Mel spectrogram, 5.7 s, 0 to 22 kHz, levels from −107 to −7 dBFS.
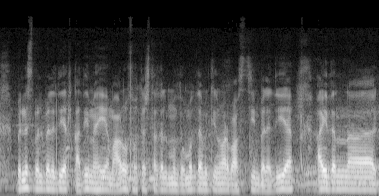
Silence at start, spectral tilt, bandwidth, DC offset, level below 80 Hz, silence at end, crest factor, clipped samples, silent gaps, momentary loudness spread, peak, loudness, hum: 0 s; -9 dB/octave; 7.2 kHz; under 0.1%; -46 dBFS; 0 s; 16 dB; under 0.1%; none; 6 LU; -4 dBFS; -21 LUFS; none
